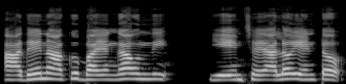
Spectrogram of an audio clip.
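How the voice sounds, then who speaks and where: A woman's voice: on the high side, flat delivery, slow, bright, forceful tone, clean tone, no echo, studio quality. A woman voicing a worried, stern older mother-in-law in a moral story.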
